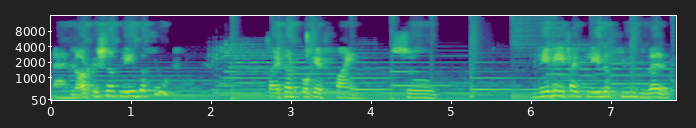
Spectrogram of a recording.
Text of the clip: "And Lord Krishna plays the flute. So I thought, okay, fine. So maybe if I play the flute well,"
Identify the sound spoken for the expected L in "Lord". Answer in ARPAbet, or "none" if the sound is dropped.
L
